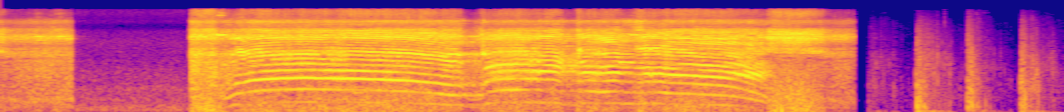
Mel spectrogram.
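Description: A man shouts in a long, drawn-out cry, heard through a recording.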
